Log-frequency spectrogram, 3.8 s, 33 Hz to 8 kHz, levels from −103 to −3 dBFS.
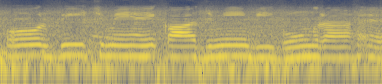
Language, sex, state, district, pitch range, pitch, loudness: Hindi, male, Haryana, Jhajjar, 190-210 Hz, 200 Hz, -14 LUFS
